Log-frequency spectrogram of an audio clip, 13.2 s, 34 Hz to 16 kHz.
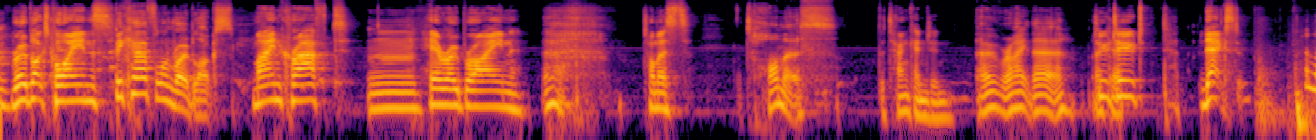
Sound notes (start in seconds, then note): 5.4 scoffs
